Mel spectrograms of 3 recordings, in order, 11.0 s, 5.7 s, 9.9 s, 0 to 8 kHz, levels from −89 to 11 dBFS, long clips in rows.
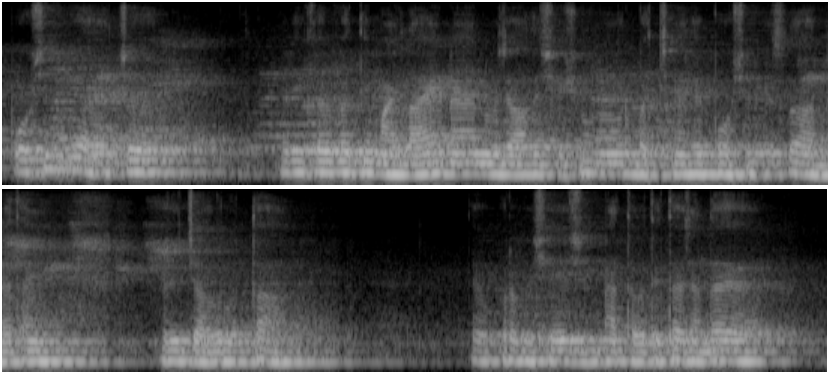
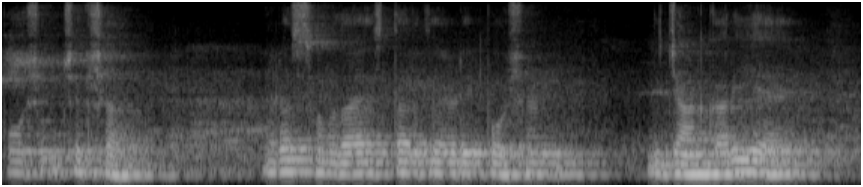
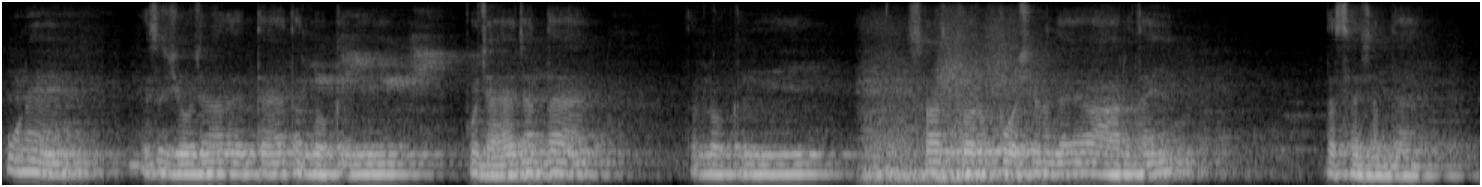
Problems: constant background noise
